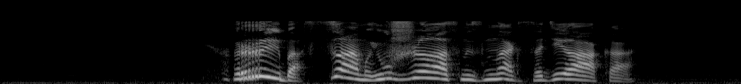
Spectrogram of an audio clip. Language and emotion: Russian, angry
